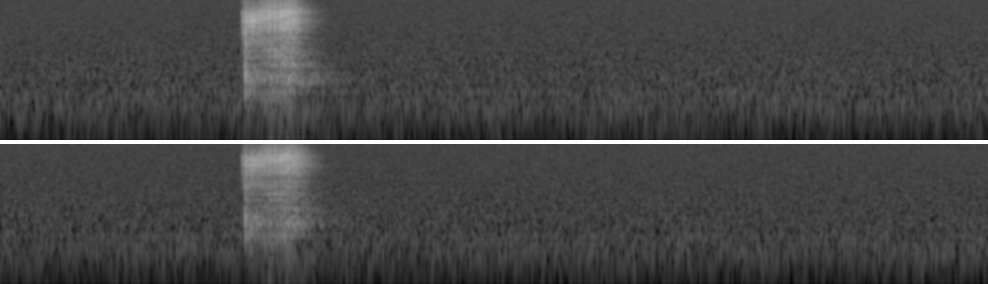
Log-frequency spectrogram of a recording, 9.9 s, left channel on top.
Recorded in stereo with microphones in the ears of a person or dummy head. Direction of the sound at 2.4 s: 25° left (ahead or behind).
